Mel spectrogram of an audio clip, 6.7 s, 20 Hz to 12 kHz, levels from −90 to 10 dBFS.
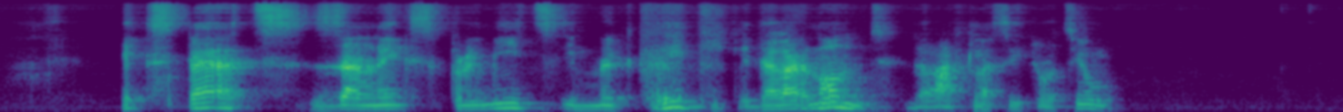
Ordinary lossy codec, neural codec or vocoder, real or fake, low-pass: Opus, 64 kbps; codec, 32 kHz, 1.9 kbps, SNAC; fake; 10.8 kHz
